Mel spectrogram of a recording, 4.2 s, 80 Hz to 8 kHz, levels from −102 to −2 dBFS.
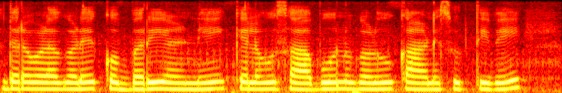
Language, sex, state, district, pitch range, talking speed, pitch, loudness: Kannada, female, Karnataka, Bidar, 200-215 Hz, 100 wpm, 210 Hz, -14 LUFS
